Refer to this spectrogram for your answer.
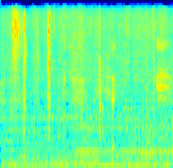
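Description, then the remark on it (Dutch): A car drives along at speed in pursuit, its engine a steady, loud low rumble, with occasional rattles and clicks from inside the vehicle. “Meneer, als het kan, ga naast hem rijden.”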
